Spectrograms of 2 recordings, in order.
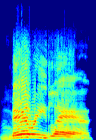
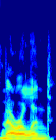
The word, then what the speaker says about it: Maryland: Mryland. Maryland. Joe. And before somebody says anything, I know it's Maryland. Okay. I have a daughter who lives in Mryland. Okay. But I like to call it Mryland.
